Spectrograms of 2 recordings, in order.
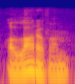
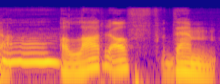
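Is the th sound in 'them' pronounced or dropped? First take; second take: dropped; pronounced. First: The th in 'them' is dropped and linked. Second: The th in 'them' is fully pronounced. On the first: The speaker calls it right. "th를 날려버리면 돼요. 이렇게 한 번에 날아가는 거예요" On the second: The speaker calls it wrong. "a lot of them 하지 말고요"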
